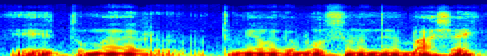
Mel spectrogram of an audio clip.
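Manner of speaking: normal talking voice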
